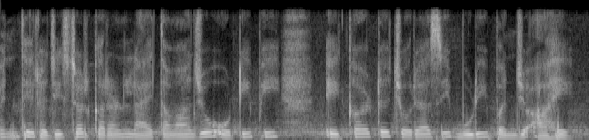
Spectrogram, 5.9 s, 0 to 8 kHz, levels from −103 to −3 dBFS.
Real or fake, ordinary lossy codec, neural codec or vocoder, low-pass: real; none; none; 7.2 kHz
